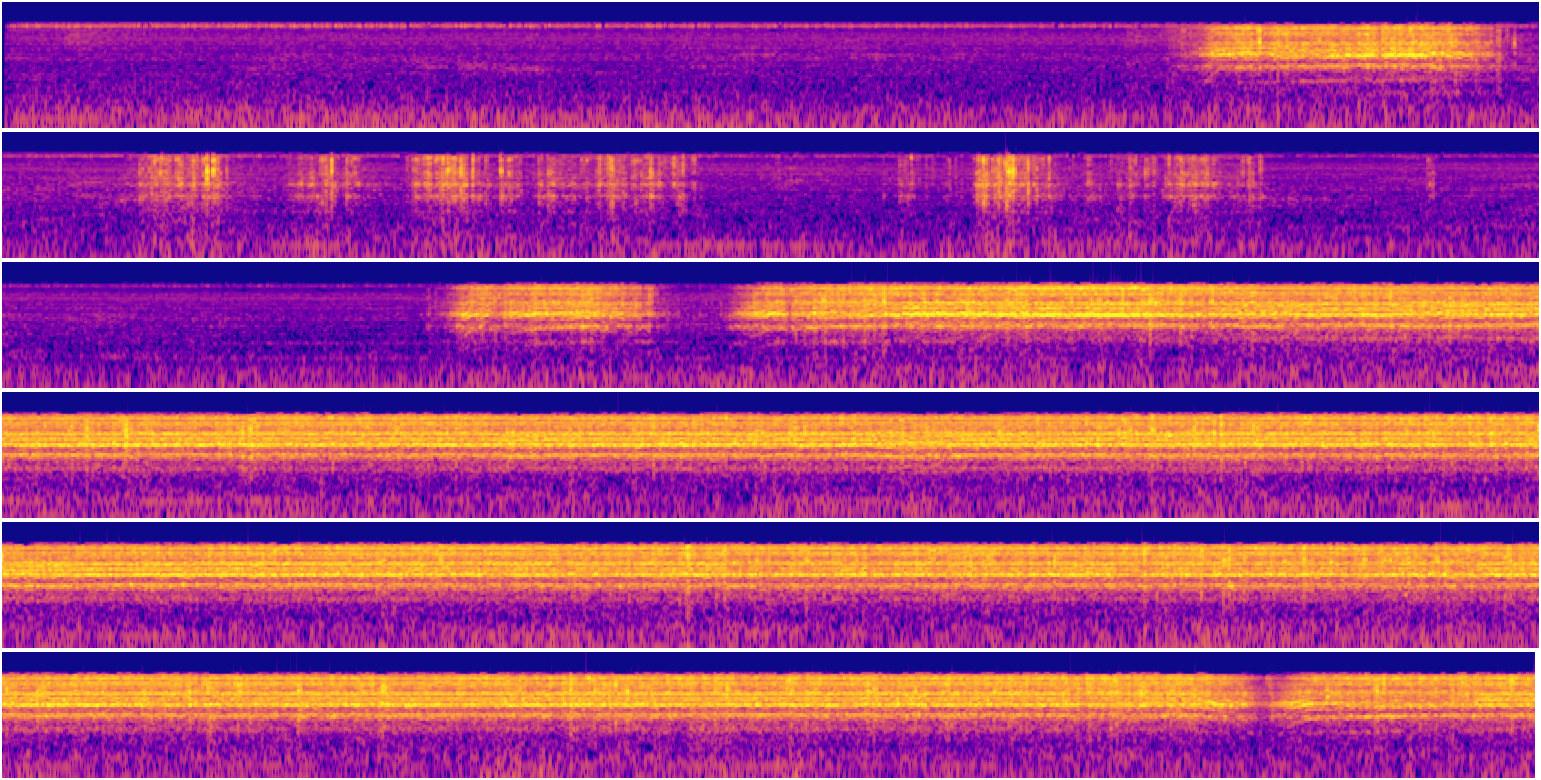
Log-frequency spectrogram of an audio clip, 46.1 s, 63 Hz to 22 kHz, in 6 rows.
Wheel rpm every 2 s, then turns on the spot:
0, 0, 0, 80, 20, 20, 20, 0, 10, 80, 160, 160, 160, 160, 160, 160, 160, 160, 160, 160, 160, 160, 130.
8-14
